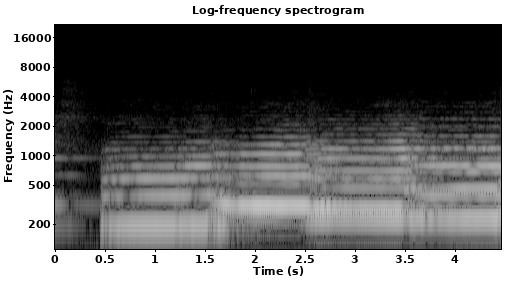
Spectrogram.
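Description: A small ensemble of period 19th-century valved brass instruments playing slow, sustained chords. After a brief rest, the ensemble comes back in about half a second in, the harmony shifting to a new chord roughly every second.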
